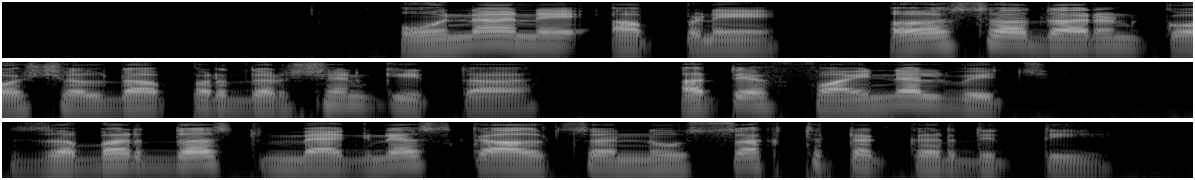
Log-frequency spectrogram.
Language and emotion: Punjabi, neutral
